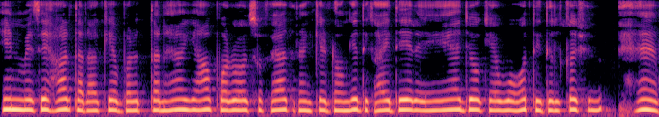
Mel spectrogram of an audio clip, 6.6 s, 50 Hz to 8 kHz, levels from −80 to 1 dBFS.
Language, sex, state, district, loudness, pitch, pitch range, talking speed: Hindi, female, Delhi, New Delhi, -13 LUFS, 235 Hz, 230-245 Hz, 210 wpm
